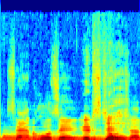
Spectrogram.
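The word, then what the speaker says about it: San Jose: इन the place of ह they put जे ह की जगह जे लिख दिया। I will give एन एक्स। उदाहरण देता हूं। Where is the duster. Now you pronounce this इसको कैसे उच्चार करोगे आप व्हाई होजे सन होजे क्यों वो तो जे है यस दिस इज वन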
